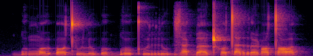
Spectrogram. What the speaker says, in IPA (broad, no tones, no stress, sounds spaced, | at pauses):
ɡ͡b o ŋ͡m ɔ ʊ̯ ʔ ɔ tʼ u l u ʔ o ɡ͡b o kʼ u r u ʔ z a ɡ͡b a ʈʰ ɔ t a r ʌ ɽ ɔ tˤ ʌ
